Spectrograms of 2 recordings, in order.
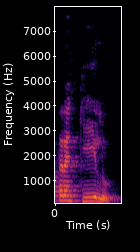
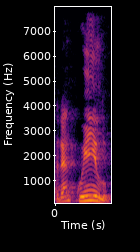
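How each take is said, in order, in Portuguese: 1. O u depois do q é mudo. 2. O u depois do q é pronunciado. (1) "você também não fala tranquilo" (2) "Você fala tranquilo"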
